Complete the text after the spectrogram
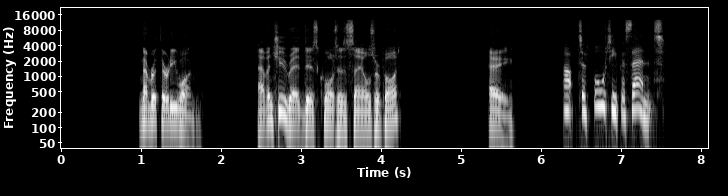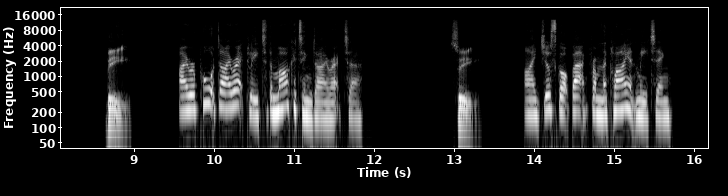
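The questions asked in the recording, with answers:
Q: Haven't you read this quarter's sales report?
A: C: I just got back from the client meeting.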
